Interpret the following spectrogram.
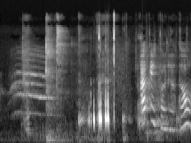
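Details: Short meows from Atom, a small-bodied boss cat possibly bitten by a snake, come through close by. One is a level, harmonic-rich cry at the start, and wavering curved cries follow near the end. People talk and handle things between them.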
